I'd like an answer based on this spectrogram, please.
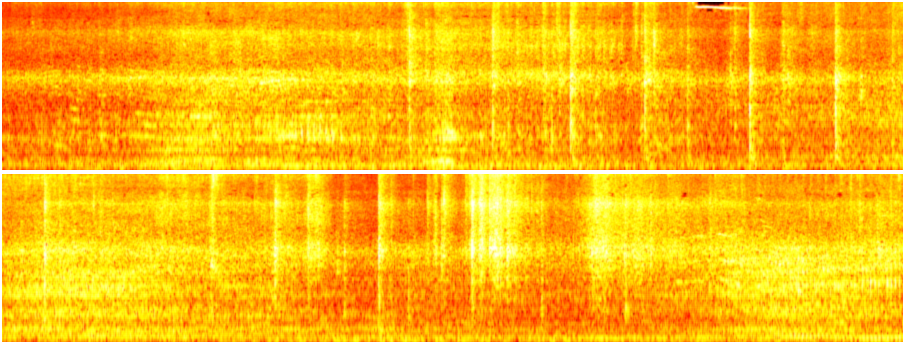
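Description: Road traffic running by in a steady low rumble, with about ten irregular sharp knocks through the middle and voices in the background.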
